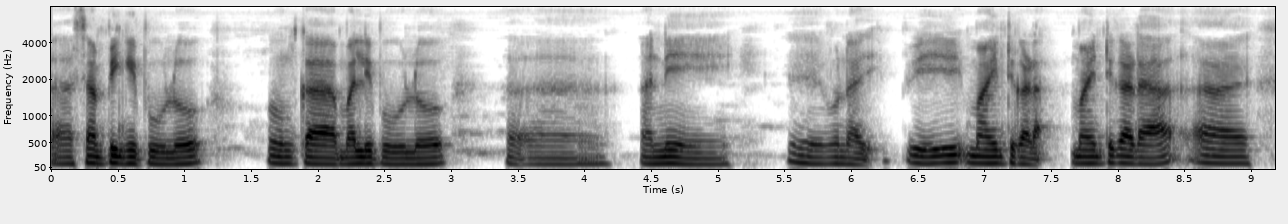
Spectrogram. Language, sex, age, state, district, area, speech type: Telugu, male, 45-60, Andhra Pradesh, Sri Balaji, urban, spontaneous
